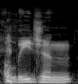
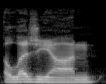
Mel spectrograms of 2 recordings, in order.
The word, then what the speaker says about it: Allegian: I mean, for years I called Allegian Allegion and then I got corrected by the the old vocalist of the band.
